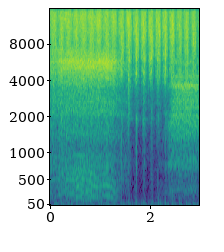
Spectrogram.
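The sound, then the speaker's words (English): Hands rubbed together energetically make a loud, dry, rasping friction. A continuous swish breaks into quick, rhythmic back-and-forth strokes. “And as you exhale, rub your hands energetically.”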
